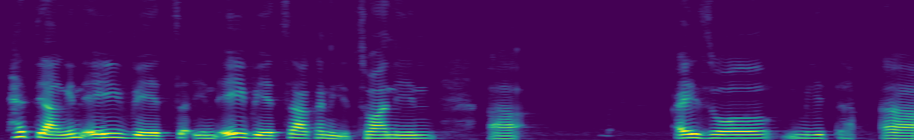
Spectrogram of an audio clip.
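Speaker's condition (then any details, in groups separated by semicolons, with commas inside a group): No condition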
